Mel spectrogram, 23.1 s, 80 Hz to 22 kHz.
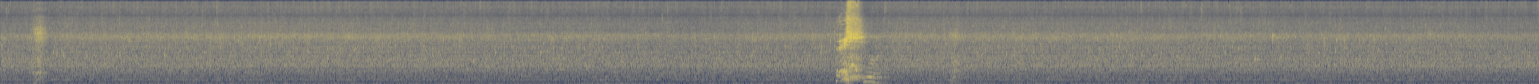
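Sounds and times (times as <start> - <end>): shower water spraying: 0.3 - 0.9, 12.6 - 15.8.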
